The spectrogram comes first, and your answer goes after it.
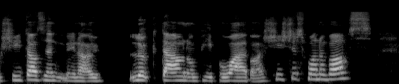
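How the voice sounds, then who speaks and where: Recorded dry and close with no echo, a woman with an Essex accent speaks at a medium pitch with ordinary pitch variation. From southern England, Essex. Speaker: Eurovision content creator, podcaster. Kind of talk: casual chat.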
